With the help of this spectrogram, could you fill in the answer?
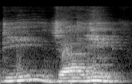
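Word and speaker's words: design: জি এর উচ্চারণ আছে এবং এটা এটার একচুয়াল উচ্চারণ হয়েছে ডি জাইন অর্থাৎ জি এখানে উজ্জ্ব হয়ে গেছে নেক্সট ওয়ার্ড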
